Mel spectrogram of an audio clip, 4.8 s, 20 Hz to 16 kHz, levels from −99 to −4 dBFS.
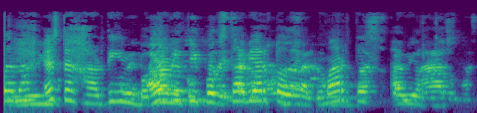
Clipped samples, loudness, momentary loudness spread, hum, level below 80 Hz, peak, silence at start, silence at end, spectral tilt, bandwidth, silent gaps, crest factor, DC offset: under 0.1%; -23 LUFS; 9 LU; none; -72 dBFS; -4 dBFS; 0.05 s; 0.05 s; -2.5 dB/octave; 11.5 kHz; none; 18 dB; under 0.1%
